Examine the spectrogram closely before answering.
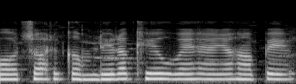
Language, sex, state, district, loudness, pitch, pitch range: Hindi, female, Maharashtra, Mumbai Suburban, -13 LUFS, 245 Hz, 235-250 Hz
